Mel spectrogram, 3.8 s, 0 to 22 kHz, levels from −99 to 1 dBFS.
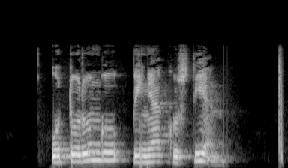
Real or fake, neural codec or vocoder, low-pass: real; none; 7.2 kHz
